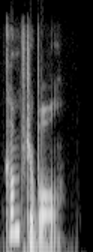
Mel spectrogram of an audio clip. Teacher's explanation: So, we squeeze it all down into a super smooth three syllable glide. · Comfortable gives us 4 clunky, totally separated parts, basically because that's exactly how it looks on paper. But spoken English absolutely loves efficiency, so we squeeze it all down into a super smooth 3-syllable glide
